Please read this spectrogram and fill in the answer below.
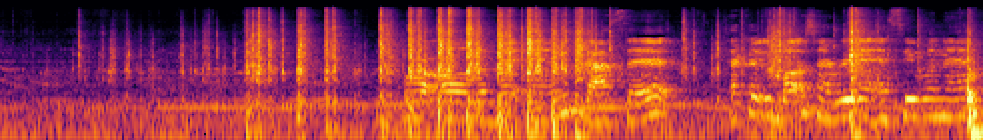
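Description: Plastic inner bag of brownie mix crinkling as it is shaken out over a glass bowl, with a quick run of clicks and rustles in the first half.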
